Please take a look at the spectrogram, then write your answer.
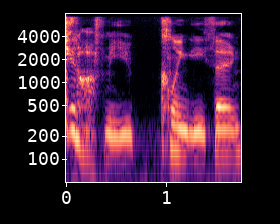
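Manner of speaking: plain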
